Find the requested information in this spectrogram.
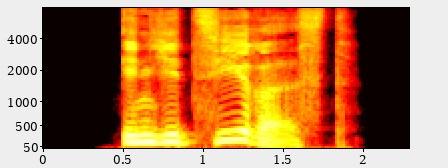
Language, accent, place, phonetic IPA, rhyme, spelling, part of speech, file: German, Germany, Berlin, [ɪnjiˈt͡siːʁəst], -iːʁəst, injizierest, verb, De-injizierest.ogg
- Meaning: second-person singular subjunctive I of injizieren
